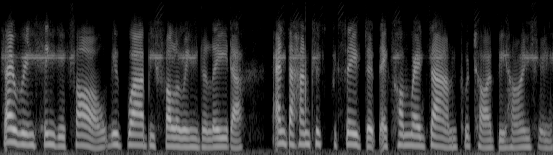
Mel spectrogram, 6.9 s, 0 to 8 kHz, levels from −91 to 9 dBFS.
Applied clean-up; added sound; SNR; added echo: neural diffusion model UNIVERSE++.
